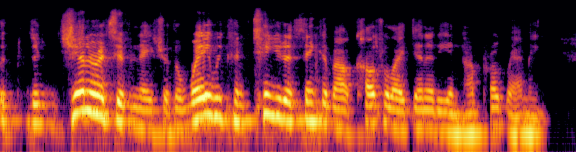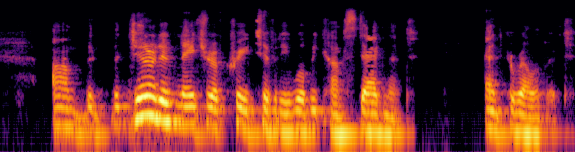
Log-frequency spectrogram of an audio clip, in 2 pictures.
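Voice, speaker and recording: A woman speaks fairly quickly in a very deep, low pitch, somewhat breathy. Her tone is dark and mellow, with very wide pitch swings. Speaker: arts presenter. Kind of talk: presentation. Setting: video call.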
